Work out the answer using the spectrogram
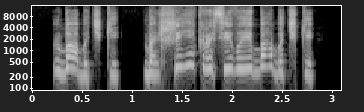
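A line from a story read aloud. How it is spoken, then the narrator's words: Shout. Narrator (Russian): крикнула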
